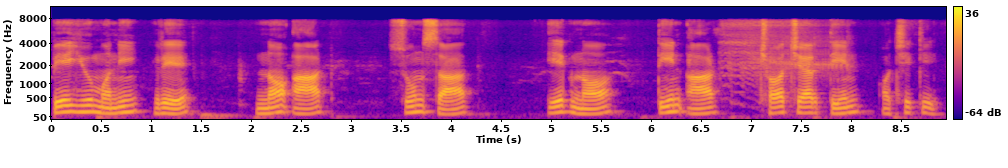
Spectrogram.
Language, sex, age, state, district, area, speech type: Odia, male, 18-30, Odisha, Bargarh, rural, read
